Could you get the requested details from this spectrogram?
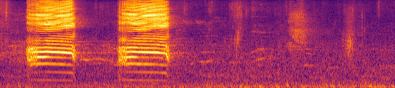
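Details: Crow calling for food such as peanuts, fries and sandwiches: two loud, rasping caws in quick succession, then quieter background sounds and a few faint distant noises.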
